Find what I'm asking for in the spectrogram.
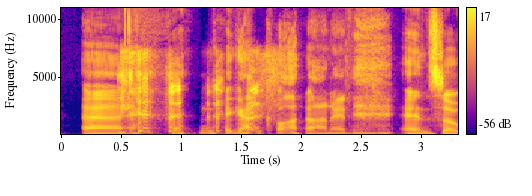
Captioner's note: laugh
